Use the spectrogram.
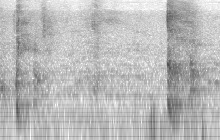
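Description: A sick child with a cold coughs in a few separate bursts, close by, with short pauses between them and no talking.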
